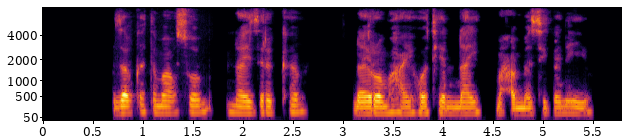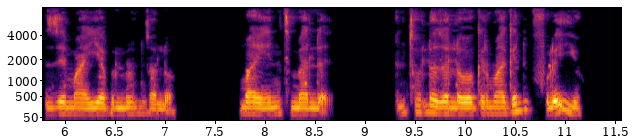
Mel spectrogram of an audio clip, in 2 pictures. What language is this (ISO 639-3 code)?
tir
